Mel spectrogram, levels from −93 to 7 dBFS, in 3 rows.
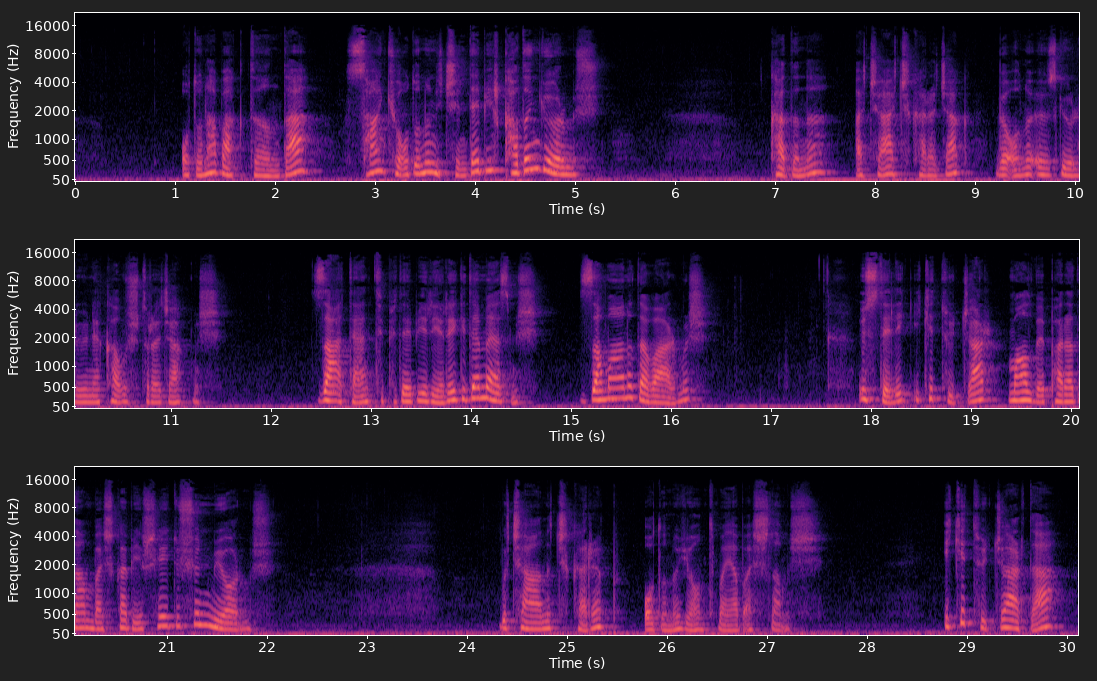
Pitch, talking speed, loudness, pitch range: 160 Hz, 85 wpm, -30 LUFS, 135-195 Hz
